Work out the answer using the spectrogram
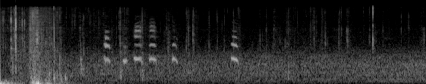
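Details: Blue jays visiting a yard in Nova Scotia, Canada: a quick run of five harsh, nasal, harmonic calls, then one more after a short pause, over steady background hiss with a few clicks at the start.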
